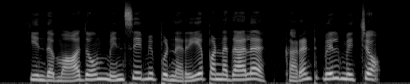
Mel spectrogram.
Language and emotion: Tamil, happy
